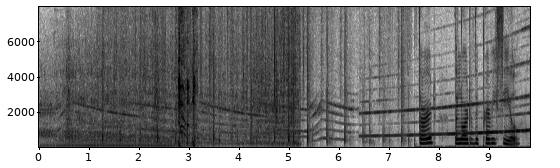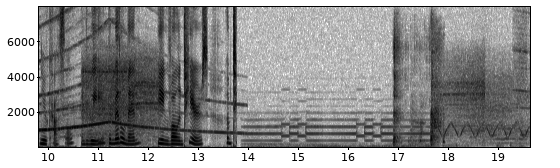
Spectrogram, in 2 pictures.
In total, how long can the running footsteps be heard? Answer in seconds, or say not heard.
6 s.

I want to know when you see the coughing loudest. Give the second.
3 s.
